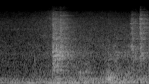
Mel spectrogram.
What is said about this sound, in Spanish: Como el viento. ahí empezó a ventear.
